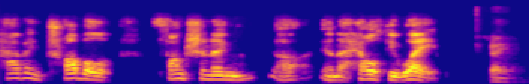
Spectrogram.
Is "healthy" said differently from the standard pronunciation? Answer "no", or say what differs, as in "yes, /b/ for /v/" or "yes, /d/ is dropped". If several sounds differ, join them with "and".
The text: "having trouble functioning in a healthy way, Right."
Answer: no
